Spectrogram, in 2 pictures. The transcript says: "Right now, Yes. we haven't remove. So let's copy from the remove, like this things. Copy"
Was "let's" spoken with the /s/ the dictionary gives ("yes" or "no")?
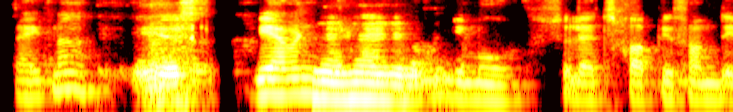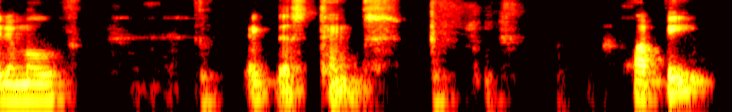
yes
